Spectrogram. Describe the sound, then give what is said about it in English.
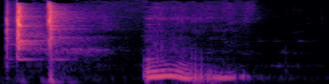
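A cork pops out of a bottle with two quick, sharp snaps, followed by a brief, rising vocal exclamation from someone. “ooh, I just love the sound of the cork popping.”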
